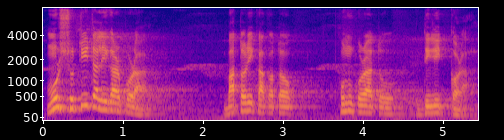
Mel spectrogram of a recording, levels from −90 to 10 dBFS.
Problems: background sounds at intervals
